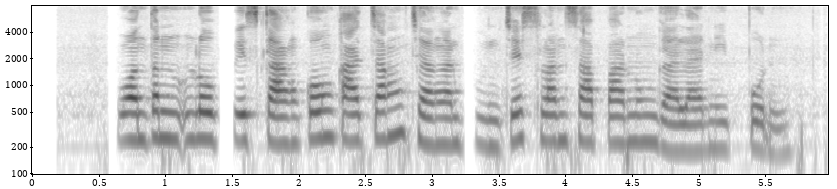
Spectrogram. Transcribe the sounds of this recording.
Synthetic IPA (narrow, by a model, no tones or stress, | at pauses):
wɔnt̪ənlob̥ɪskaŋkʊŋkat͡ʃaŋd̥ʒ̥ä̤ŋanb̥ṳɲt͡ʃɪslansapanuŋɡa̤lanipʊn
